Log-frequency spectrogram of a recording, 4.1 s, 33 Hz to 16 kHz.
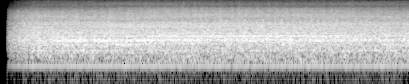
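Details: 2003 Mercedes-Benz after repairing vacuum leaks and cleaning the throttle body: even, steady hiss and hum with no hunting or stumble, a stable smooth idle.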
